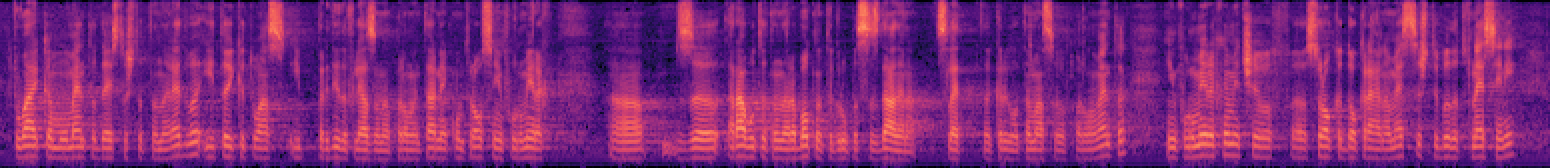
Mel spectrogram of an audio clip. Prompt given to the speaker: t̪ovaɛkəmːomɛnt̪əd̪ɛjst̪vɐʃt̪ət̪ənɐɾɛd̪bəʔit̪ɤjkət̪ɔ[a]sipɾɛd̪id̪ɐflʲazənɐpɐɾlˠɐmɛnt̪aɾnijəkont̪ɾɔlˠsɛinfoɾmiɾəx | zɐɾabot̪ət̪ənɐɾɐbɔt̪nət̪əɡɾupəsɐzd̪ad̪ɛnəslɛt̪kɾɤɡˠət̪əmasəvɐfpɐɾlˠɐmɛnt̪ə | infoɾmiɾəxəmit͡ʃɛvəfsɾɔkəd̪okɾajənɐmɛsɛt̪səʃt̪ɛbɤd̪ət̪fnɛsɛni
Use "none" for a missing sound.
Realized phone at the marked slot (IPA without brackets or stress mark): a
